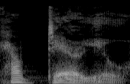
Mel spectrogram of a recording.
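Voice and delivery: low, slow, contemptuous mock accusation; a lightly voiced hateful townsperson; scornful townsfolk. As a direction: sneer it out as the scornful locals. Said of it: "they're looking at you with scorn".

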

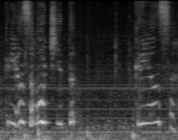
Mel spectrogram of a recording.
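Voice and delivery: high, slow squeal of outrage after a scare; rattled cursing. Real, not acted. Player scolding the child that scared her, rattled squeal. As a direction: curse it in a high, frightened voice.

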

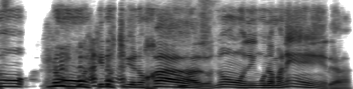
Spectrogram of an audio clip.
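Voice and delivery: mild hammed-up "no estoy enojado"; mock protest. Shown as a demonstration. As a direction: insist you're not angry, a bit worked up. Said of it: "Así te respondo".

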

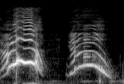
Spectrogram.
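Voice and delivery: very high, very loud shriek; panicked scream. Real, not acted. Player ambushed by opponent, panicked scream. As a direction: scream and cry out in alarm. Attacked suddenly in game.

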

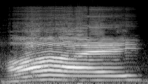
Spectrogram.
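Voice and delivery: high loud startled cry; startled shriek. Real, not acted. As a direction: yelp at the jumpscare. Jumpscare shriek.

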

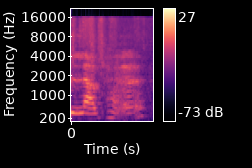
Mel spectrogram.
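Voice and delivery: normal talking voice

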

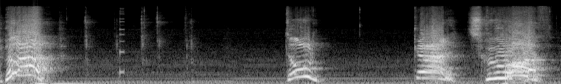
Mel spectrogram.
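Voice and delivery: high panicked shriek cracking; real scared scream; voice cracking in fright. Real, not acted. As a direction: yell in terror as the voice cracks. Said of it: "Voice crack!".

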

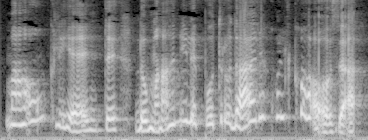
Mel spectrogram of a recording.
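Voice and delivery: mother goat placating the landlord; timid mother goat. Acted. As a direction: beg for time nervously. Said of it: "disse mamma Capra".

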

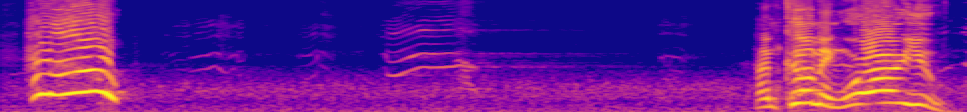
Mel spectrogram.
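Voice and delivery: loud, high-pitched calling; little-girl-high yell. Pretend. Player calling to someone lost in the woods, high yell. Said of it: "I sound like a little girl".

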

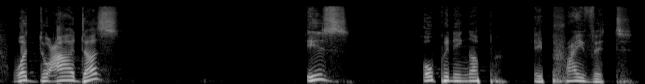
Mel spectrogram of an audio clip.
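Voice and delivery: ordinary talk

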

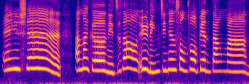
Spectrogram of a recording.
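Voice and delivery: imitating the boss phoning to ask; boss on the phone. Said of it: "那老板就说".

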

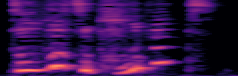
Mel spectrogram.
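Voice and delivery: loud, high eager question; excited. Acted. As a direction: blurt it out eagerly.

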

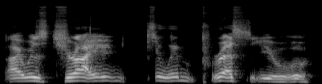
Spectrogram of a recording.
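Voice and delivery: slow, high, loud last words; dying wizard confessing to Piz, slow and high. Acted. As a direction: gasp out final words slowly.

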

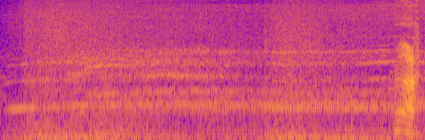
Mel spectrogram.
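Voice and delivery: high, soft drawn-out laugh; gleeful laugh. Real, not acted. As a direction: laugh at an enraged foe. Laughs at enraged boss.

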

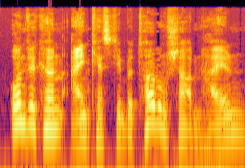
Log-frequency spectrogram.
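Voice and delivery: usual speaking voice

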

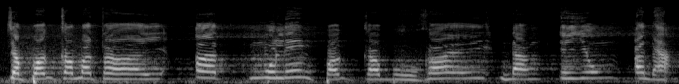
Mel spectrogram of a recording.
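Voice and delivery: normal talking voice

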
